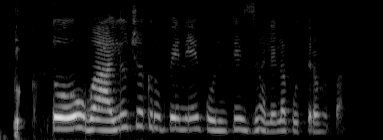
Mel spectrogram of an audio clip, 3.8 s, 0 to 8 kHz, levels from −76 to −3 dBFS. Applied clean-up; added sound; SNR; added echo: neural mask model DeepFilterNet 3.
